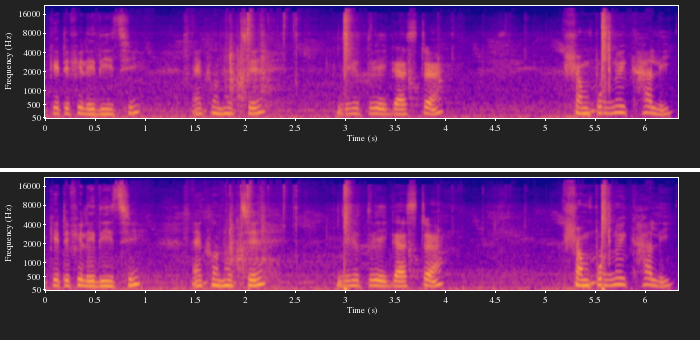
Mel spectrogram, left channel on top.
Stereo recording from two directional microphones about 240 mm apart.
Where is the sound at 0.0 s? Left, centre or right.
Centre.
